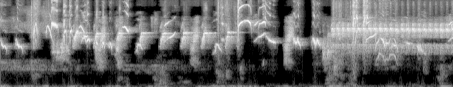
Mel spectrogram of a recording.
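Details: Greater green leafbird song used to provoke competition birds: rapid whistled and chattering notes, ending in a steady buzzy trill with looping whistles over it.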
